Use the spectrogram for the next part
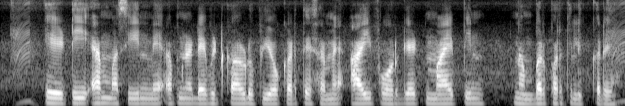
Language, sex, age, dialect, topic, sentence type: Hindi, male, 18-24, Hindustani Malvi Khadi Boli, banking, statement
